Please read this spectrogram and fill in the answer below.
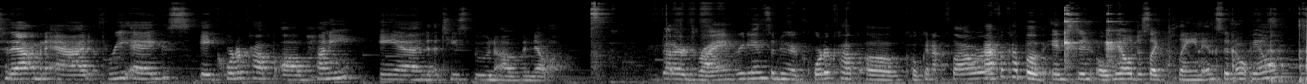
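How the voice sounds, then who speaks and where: Music plays and the room echo is audible as a woman speaks in a high voice. Her intonation stays fairly even, though her loudness swings a lot. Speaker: cooking channel host. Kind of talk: cooking tutorial. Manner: fast; casual, conversational.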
